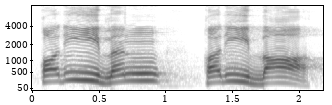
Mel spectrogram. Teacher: قریباً قریبا، قریباً کو وقف کرنے میں قریبا پڑھتے ہیں، تو را یا زری یا مدہ ہے، ایک الف کھینچنا ہے، اور را کے نیچے زیر ہے، باریک پڑھیں گے، دو زبر کی تنوین کو الف سے بدل دیں گے، اس کو کہتے ہیں وقف بالابدال مال الف۔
